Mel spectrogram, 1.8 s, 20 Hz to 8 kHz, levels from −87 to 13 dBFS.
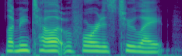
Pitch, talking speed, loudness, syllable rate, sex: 210 Hz, 295 wpm, -15 LUFS, 7.1 syllables/s, female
